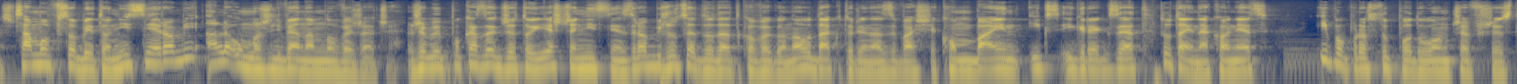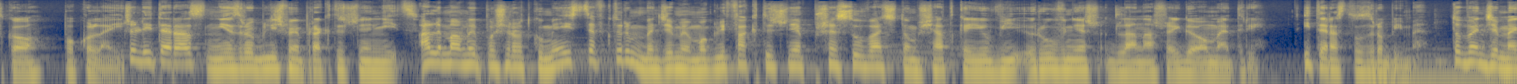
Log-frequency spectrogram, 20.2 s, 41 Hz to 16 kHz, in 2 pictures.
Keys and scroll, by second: 4.4-5.9 typing, 6.5 Return, 19.7 ctrl+s.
